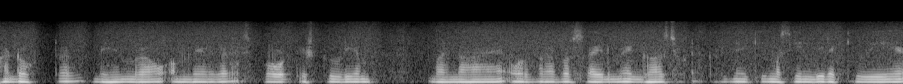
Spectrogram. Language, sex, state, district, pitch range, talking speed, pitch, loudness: Hindi, male, Uttar Pradesh, Saharanpur, 115-125 Hz, 140 wpm, 120 Hz, -18 LUFS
